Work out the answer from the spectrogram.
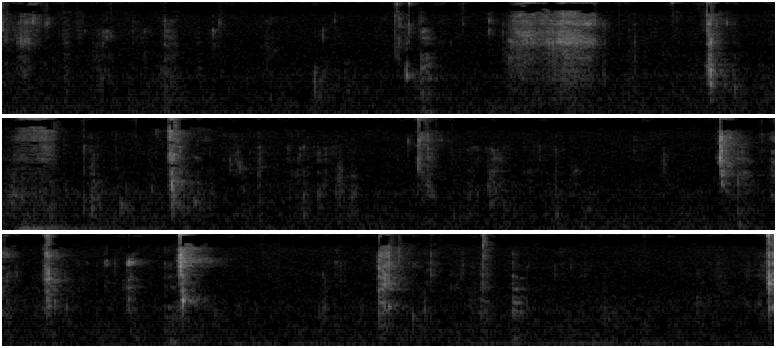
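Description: Faint close-up chewing of spicy instant noodles, mouth noises broken by scattered small clicks, with a soft thump about four seconds in.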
